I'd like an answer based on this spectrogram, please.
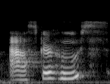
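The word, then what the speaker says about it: Akershus: Yeah, we did the Askerhus, and I'm Scandinavian, so I can say it correctly.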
